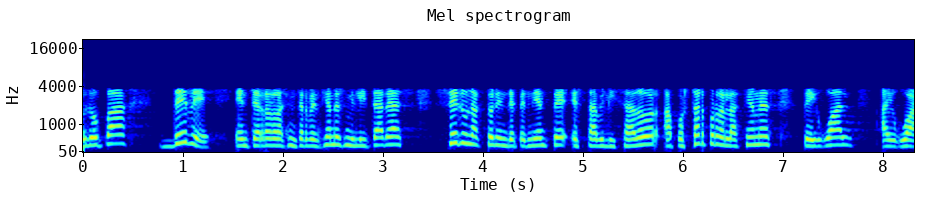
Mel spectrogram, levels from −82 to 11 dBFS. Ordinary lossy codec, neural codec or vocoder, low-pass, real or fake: none; none; 3.6 kHz; real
